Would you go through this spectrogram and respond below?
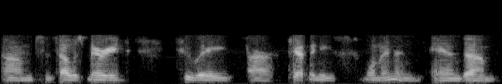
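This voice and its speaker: A man who is a poet, giving thoughtful, halting answers in an interview and often restarting his sentences. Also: on the low side, little pitch movement, slight background noise. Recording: dry, narrow phone-line audio.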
